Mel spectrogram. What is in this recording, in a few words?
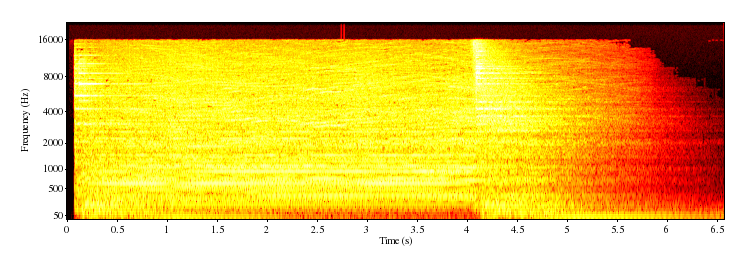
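Sting Large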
